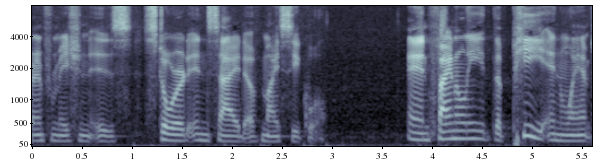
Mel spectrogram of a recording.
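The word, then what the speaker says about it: MySQL: M letter which stands for my SQL or my sequel as it's pronounced my sequel is a freely available open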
